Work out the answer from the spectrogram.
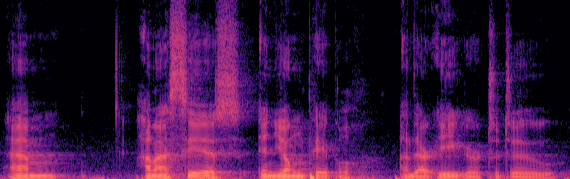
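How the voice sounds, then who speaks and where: A man's voice: fairly low pitch, flat delivery, normal speed, a little mellow. An older man in his sixties asking a reflective, hesitant question from the audience. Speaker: audience member. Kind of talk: question from the floor.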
